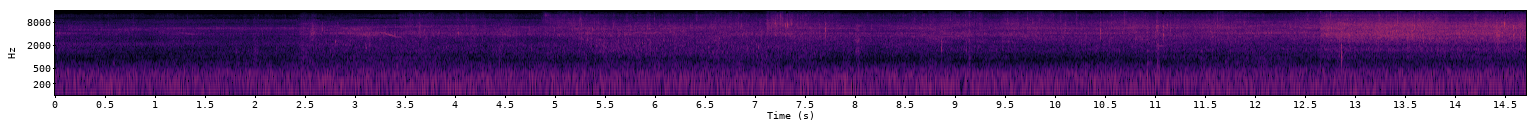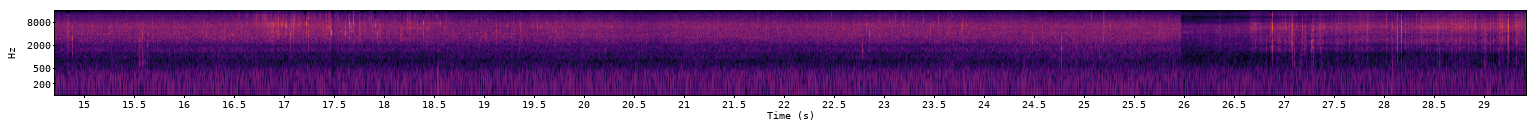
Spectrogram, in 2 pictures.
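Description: Food frying in hot oil in a pan on a portable gas camping stove: sizzling sets in about twelve seconds in, with scattered crackles, over a steady low rumble. Near the end it drops out for a moment, then the sizzling returns with more crackling.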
